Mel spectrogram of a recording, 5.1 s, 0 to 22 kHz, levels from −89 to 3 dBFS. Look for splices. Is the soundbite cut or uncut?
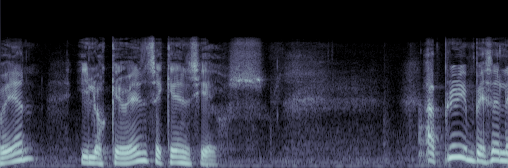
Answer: uncut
